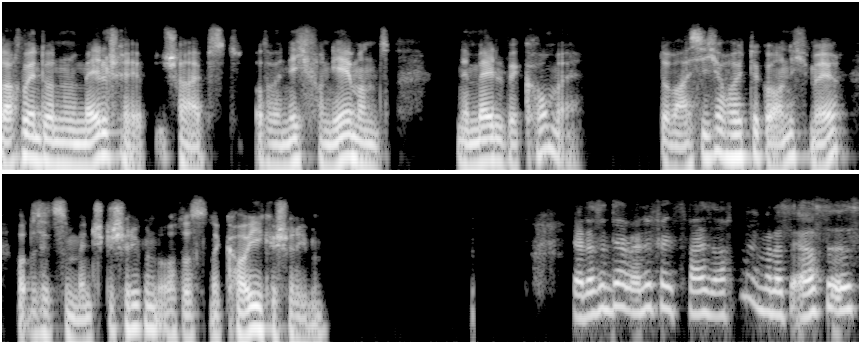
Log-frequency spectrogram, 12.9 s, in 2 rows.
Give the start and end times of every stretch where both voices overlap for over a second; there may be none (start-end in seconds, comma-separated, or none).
none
